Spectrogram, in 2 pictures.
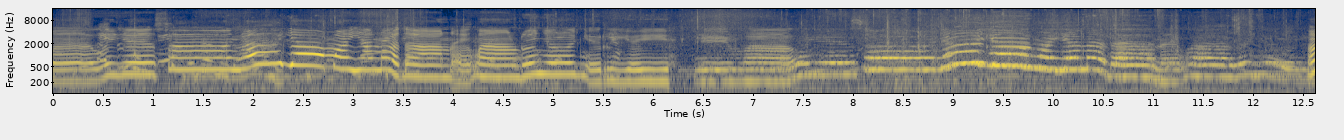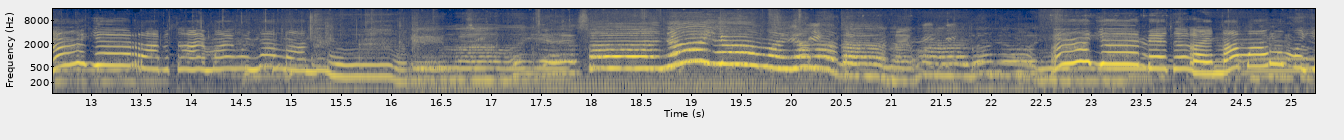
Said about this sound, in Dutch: Een mooi fragment van vrouwen die zingen rondom het kampvuur.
